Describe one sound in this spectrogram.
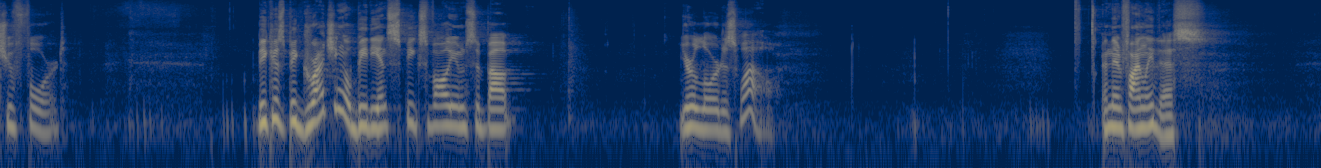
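A young man speaks calmly into a microphone, with pauses, in a large room with a slight echo.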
